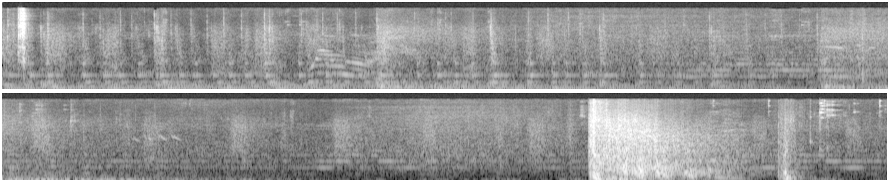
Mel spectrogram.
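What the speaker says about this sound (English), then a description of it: "Who else is shooting at me?" Gunfire in the video game Far Cry, bursts of rapid shots over game noise through the first seconds, quieter stretch, then a loud close blast followed by another sharp shot near the end, a voice talking faintly underneath.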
